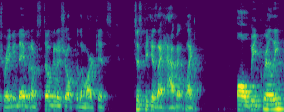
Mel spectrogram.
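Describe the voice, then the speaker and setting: A man's medium-pitched voice comes across with audible room echo. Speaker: day trader. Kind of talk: live trading commentary. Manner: casual, filler-heavy.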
